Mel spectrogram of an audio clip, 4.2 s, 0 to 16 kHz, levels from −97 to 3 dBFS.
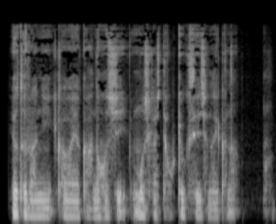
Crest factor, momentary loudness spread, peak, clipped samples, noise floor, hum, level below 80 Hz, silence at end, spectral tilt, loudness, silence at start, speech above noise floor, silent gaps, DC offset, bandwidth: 22 dB; 5 LU; -6 dBFS; under 0.1%; -49 dBFS; none; -46 dBFS; 0.1 s; -3.5 dB/octave; -27 LUFS; 0.2 s; 22 dB; none; under 0.1%; 11.5 kHz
